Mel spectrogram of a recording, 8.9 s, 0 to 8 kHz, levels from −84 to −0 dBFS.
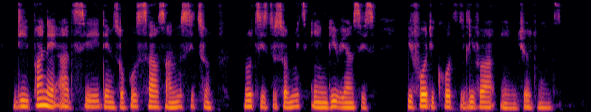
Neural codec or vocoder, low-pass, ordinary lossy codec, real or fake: none; 7.2 kHz; none; real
